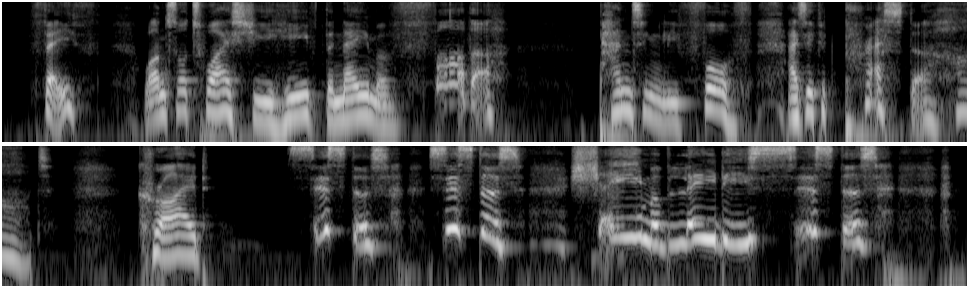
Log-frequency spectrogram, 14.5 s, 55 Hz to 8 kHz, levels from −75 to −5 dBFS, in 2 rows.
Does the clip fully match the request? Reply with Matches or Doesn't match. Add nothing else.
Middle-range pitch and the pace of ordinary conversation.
Doesn't match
